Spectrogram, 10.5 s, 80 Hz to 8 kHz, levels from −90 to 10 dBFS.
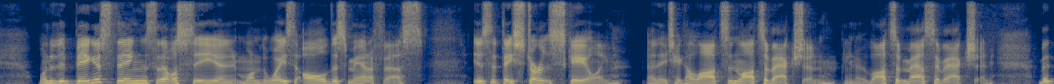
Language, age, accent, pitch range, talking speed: English, 50-69, American, 160-200 Hz, 210 wpm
